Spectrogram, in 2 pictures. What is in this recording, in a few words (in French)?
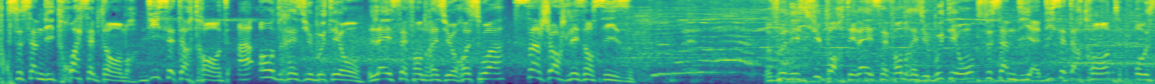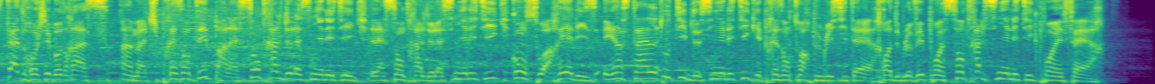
radio pub spot; sports loisirs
